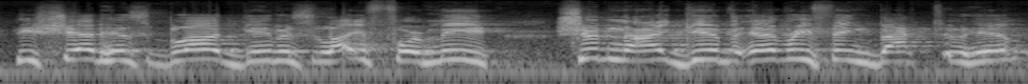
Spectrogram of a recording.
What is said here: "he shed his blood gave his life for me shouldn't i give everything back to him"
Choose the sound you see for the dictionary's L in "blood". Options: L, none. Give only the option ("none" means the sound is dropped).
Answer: L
